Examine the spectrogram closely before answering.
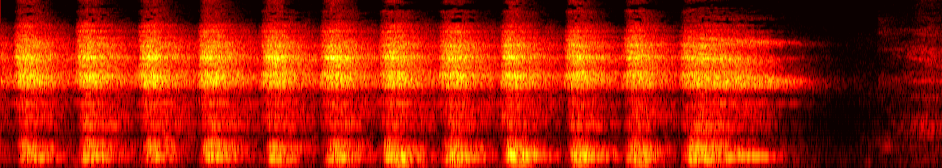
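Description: A woman breathes out sharply through her nose in a quick, even rhythm.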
